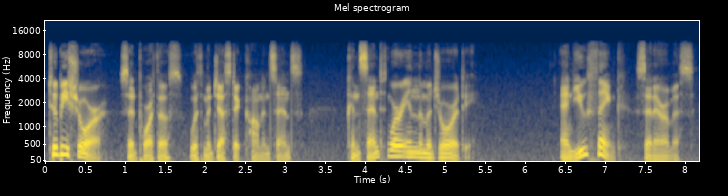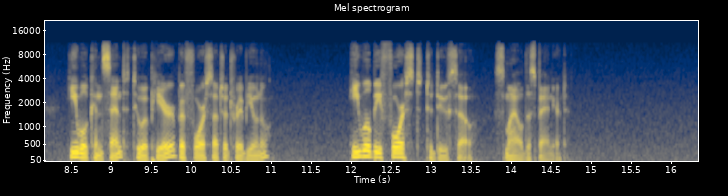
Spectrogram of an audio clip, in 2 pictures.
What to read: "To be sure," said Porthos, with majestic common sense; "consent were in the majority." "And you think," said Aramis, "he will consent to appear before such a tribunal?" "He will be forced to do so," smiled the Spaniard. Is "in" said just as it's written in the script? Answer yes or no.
yes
